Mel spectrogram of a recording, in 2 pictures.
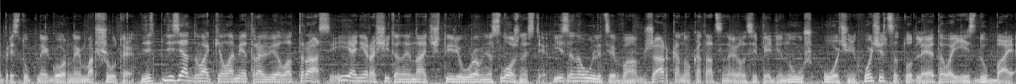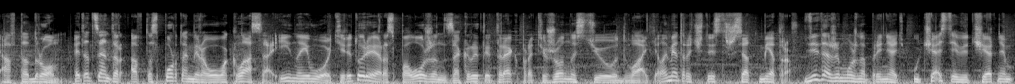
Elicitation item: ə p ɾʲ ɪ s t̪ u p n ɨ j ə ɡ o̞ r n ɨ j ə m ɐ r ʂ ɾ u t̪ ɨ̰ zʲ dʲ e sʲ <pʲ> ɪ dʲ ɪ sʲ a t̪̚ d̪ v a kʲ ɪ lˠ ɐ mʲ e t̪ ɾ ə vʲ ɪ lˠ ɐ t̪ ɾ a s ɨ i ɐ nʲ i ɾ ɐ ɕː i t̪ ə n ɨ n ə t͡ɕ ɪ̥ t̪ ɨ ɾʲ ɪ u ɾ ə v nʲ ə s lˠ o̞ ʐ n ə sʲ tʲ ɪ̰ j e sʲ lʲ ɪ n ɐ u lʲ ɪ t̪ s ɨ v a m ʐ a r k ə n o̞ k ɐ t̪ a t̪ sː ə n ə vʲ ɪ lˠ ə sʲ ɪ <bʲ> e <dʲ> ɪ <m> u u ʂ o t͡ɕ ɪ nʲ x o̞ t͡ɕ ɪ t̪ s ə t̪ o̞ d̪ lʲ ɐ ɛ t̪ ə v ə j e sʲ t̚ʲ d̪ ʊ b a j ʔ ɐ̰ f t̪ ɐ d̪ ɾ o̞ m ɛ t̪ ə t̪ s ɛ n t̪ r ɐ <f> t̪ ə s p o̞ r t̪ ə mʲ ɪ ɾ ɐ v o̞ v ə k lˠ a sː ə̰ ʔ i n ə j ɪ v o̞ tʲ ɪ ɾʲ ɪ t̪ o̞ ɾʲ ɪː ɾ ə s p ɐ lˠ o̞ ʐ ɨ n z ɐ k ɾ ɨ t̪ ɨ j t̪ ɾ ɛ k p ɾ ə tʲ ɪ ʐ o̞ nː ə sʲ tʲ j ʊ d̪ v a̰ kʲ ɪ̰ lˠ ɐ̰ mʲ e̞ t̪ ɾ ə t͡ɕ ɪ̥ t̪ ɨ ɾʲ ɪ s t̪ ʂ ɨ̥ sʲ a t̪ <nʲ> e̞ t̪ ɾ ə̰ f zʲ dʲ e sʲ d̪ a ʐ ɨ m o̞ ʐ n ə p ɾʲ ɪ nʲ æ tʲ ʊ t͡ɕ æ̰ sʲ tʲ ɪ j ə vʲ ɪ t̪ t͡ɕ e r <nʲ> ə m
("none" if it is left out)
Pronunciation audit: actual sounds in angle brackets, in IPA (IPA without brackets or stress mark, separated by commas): pʲ, pʲ, dʲ, n, f, mʲ, nʲ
